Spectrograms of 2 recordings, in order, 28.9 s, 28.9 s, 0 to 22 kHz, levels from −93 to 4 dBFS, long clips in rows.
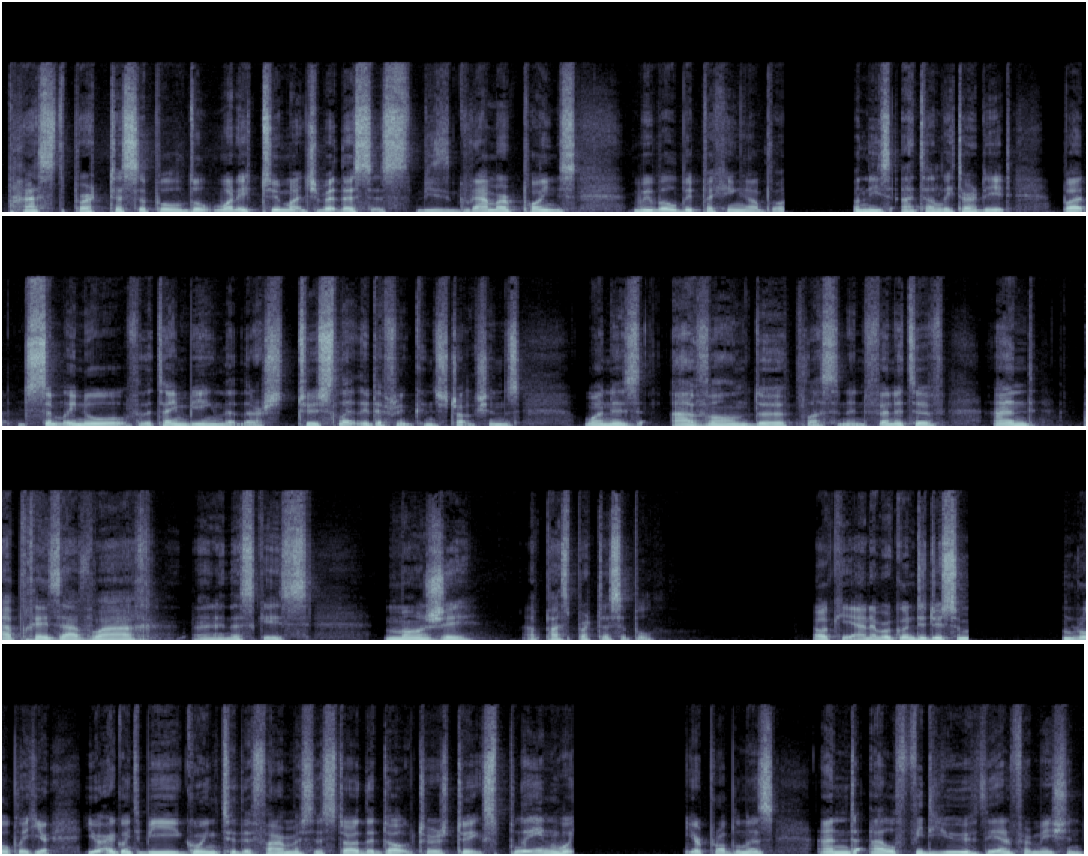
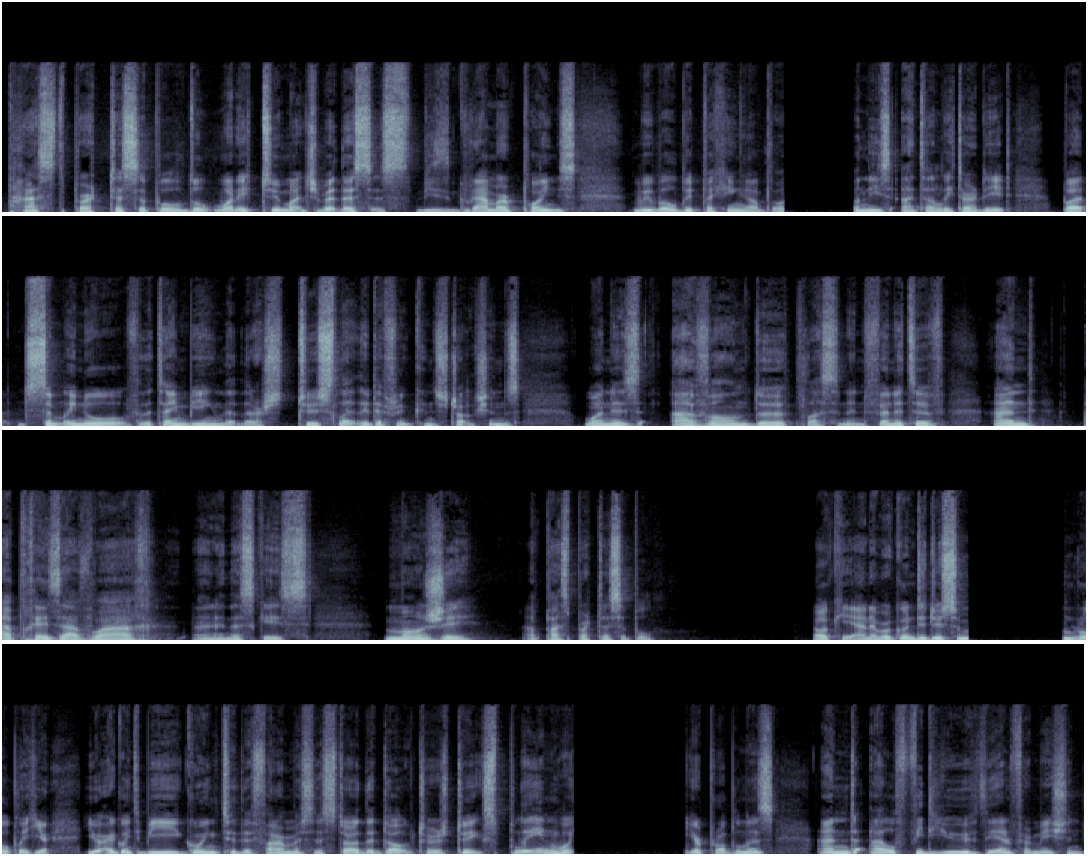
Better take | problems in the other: neither | audio freezing; at 5 s, at 21 s for 0.5 s and at 25 s for 1 s; the same in both

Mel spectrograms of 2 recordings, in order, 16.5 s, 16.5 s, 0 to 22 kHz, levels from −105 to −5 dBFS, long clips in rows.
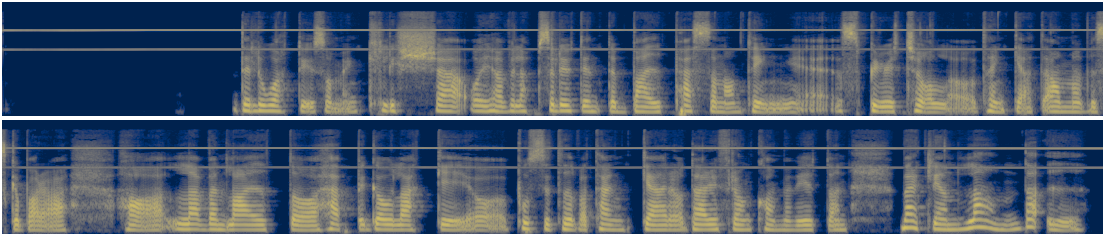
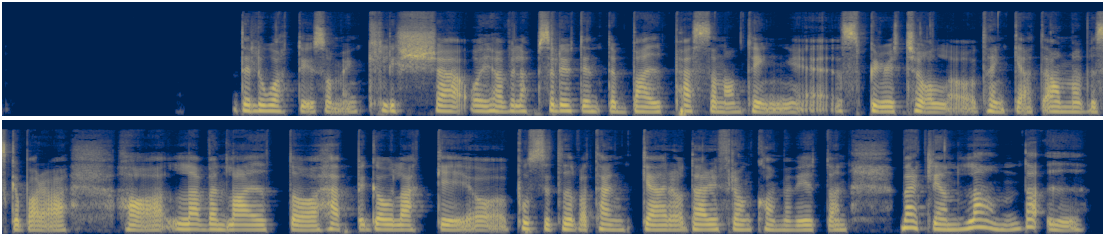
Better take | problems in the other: second | high-pitched whine; noticeable; throughout; 8 kHz, 10 dB below the speech

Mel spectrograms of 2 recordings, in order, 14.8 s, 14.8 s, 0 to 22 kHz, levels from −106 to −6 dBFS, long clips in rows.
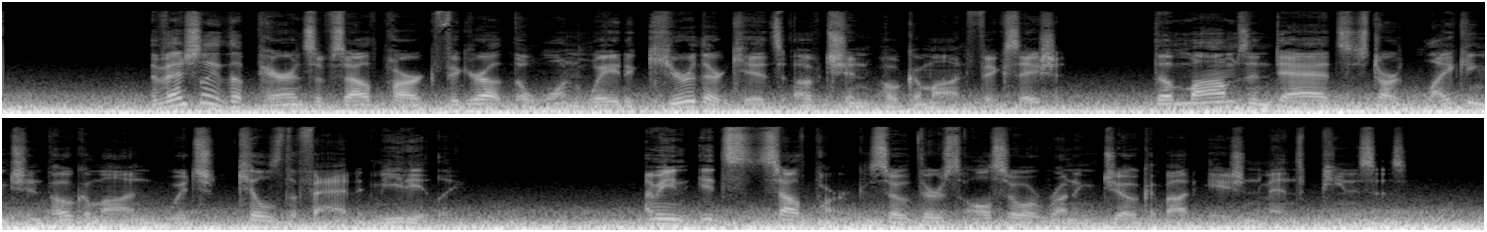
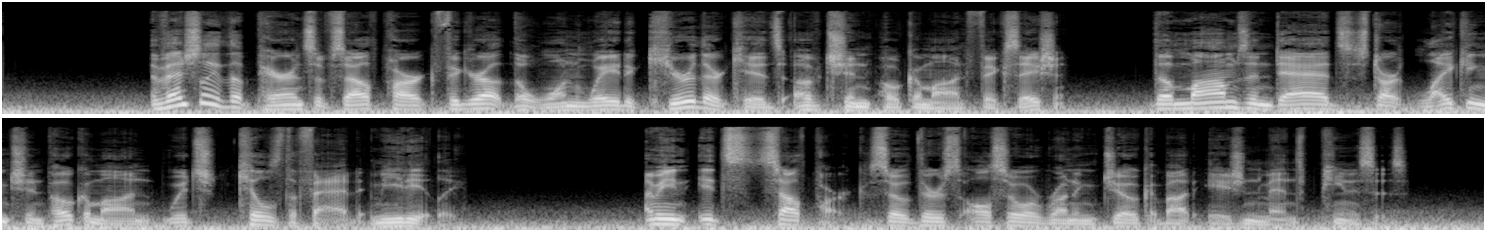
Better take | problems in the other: second | low rumble; loud; throughout; 3 dB below the speech; faint in the second

